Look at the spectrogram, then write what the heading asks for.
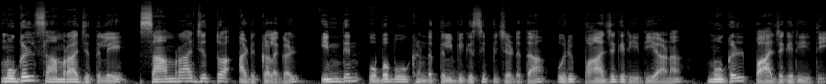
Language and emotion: Malayalam, neutral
